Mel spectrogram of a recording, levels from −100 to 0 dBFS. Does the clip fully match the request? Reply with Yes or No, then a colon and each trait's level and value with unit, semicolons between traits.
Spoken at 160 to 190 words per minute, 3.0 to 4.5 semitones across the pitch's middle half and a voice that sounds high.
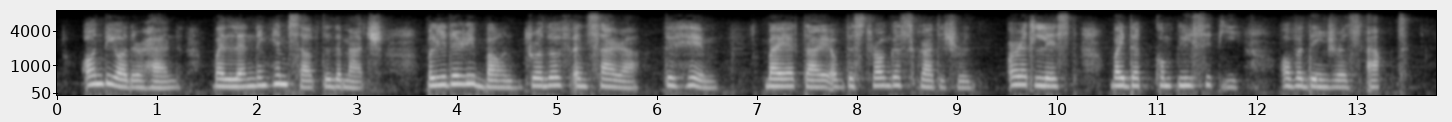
No: average, 150 wpm; average, 3.3 semitones; high, 220 Hz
